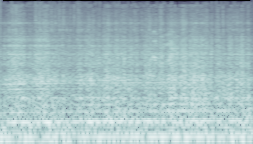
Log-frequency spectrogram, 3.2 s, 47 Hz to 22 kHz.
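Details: Vintage Montgomery Ward 25-pint dehumidifier made by Norge, circa 1969-70, running on high. An even fan rush sits over a low, steady compressor hum with no knocks or rattles. The coil may frost for 20-30 minutes before defrosting. Normal operation.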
